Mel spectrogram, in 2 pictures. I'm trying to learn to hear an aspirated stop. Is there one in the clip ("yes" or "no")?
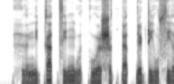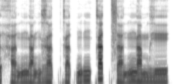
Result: no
